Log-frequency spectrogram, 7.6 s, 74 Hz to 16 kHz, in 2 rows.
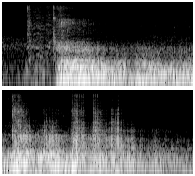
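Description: A 2003 Chevy Silverado LT with true dual straight-pipe exhaust starts up and revs, a loud close roar with several sharp rev bursts over a heavy rumbling idle, no talk.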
